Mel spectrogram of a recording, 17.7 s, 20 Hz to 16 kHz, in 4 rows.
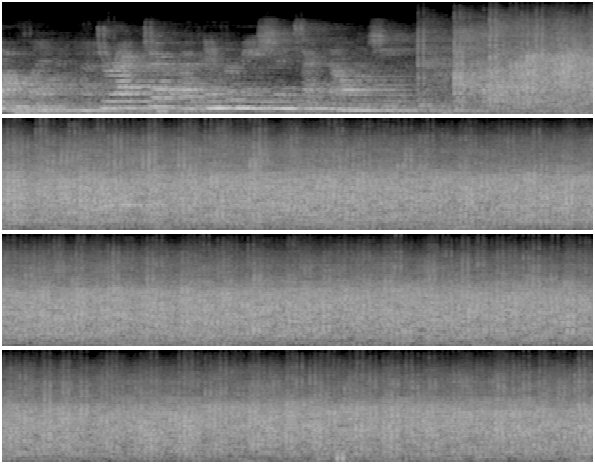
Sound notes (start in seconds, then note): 4.9 applause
